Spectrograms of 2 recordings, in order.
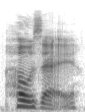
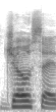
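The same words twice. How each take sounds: First: The name is pronounced the Spanish way. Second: The name is pronounced the Portuguese way, with J. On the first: "it's Jose in Spanish" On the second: "in Portuguese, it's Jose. They say the J"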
